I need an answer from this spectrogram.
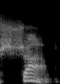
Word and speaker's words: SHÄP: He's the founder of Shop. Shop is spelled ha with an umlout p.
